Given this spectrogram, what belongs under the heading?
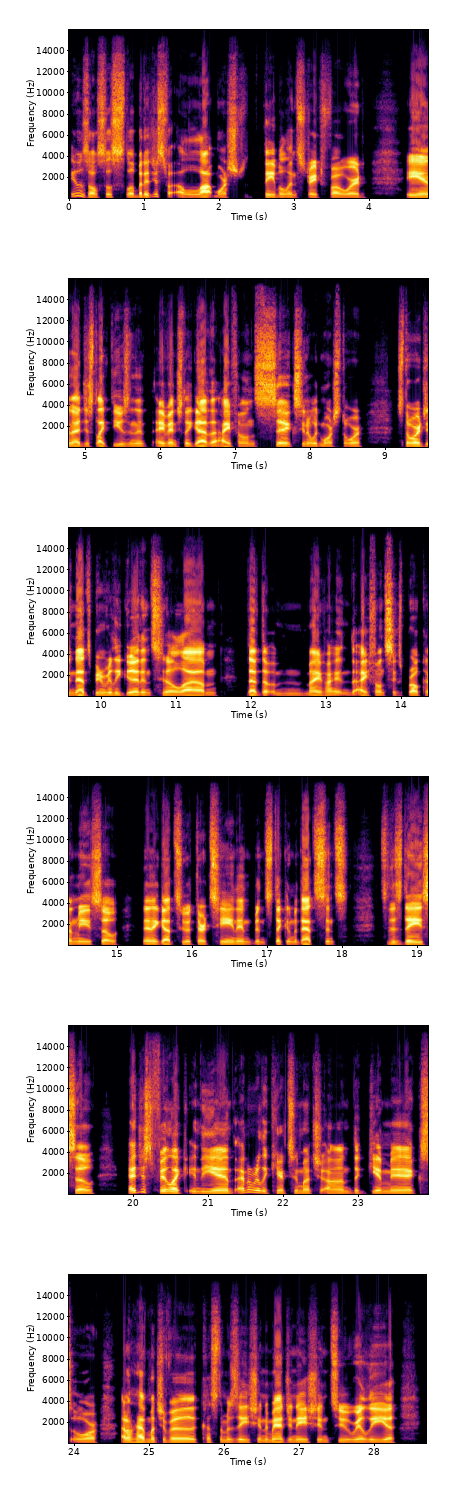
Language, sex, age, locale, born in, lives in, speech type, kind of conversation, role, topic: English, male, 35-39, en-US, United States, United States, conversation, unstructured, none, What made you switch between iPhone and Android, and how did it go?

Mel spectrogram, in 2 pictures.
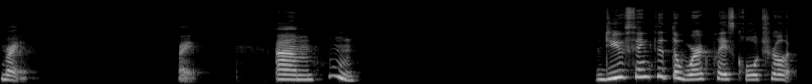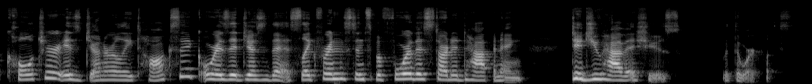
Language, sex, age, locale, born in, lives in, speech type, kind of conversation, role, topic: English, female, 25-29, en-US, United States, United States, conversation, advice, advisor, How can I communicate my needs to feel more appreciated at work?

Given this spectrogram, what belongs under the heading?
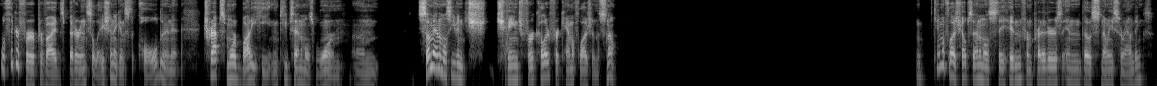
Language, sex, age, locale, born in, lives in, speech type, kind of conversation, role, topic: English, male, 50-54, en-US, United States, United States, read, expert-assistant, expert, How do animals adapt their behaviors to changing seasons?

